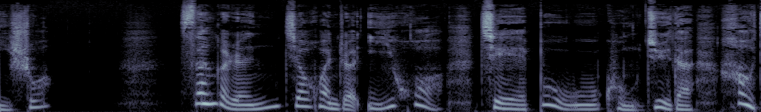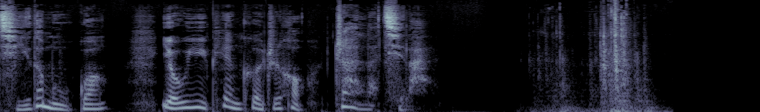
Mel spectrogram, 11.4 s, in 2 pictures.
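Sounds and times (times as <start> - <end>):
speech: 0.0 - 0.4, 1.4 - 9.0
door being gently pushed open: 9.6 - 10.8.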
